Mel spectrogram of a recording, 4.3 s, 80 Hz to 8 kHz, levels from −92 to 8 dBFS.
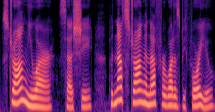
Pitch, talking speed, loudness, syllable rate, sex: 215 Hz, 195 wpm, -16 LUFS, 4.7 syllables/s, female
